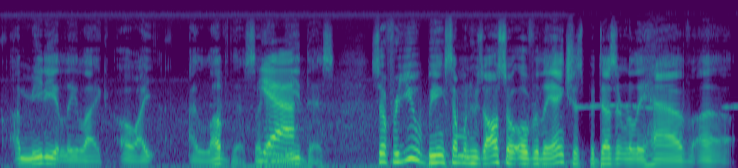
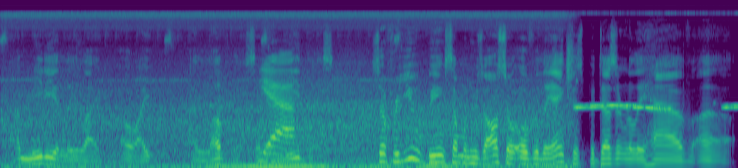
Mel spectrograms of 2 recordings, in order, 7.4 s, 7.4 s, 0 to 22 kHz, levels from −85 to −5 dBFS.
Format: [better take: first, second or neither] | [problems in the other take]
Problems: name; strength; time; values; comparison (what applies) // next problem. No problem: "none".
first | animal sounds; loud; throughout; 5 dB below the speech; faint in the first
